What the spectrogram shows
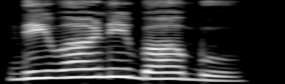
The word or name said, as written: ದಿವಾಣಿಬಾಬು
